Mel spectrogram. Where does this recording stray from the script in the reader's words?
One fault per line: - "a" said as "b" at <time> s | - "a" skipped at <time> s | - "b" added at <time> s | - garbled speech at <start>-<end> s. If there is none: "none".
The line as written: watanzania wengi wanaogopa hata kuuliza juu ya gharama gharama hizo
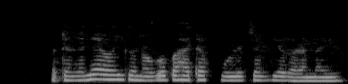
- "gharama" skipped at 3.2 s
